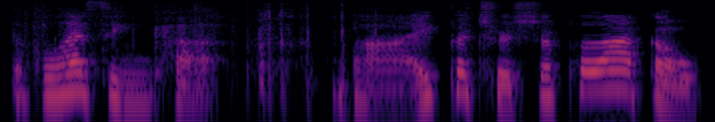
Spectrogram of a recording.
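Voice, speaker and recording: A woman reading a picture book aloud like a teacher, slow and expressive in the story, chattier when she stops to explain words simply for children. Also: fairly low pitch, vocal fry, dull audio, slight background noise. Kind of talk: read-aloud storytelling with casual explanatory asides.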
